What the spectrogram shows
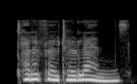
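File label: "telephoto lens", British English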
